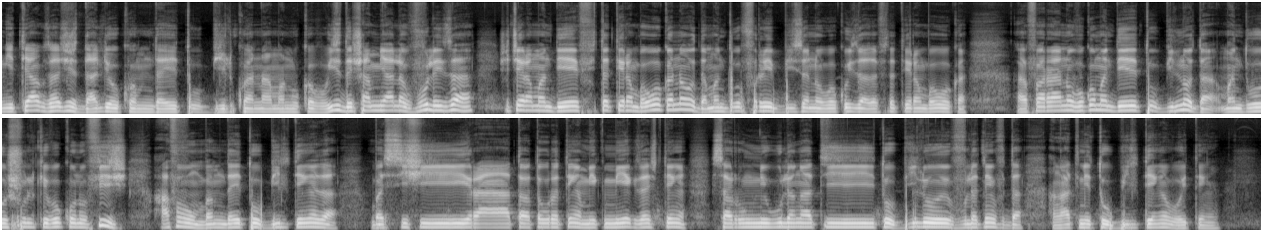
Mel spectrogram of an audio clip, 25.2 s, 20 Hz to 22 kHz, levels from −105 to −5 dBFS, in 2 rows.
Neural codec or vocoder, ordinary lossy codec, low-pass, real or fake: none; none; none; real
